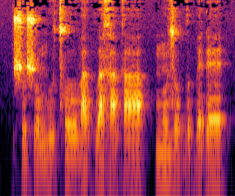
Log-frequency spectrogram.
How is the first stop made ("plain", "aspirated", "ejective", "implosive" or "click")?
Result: aspirated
